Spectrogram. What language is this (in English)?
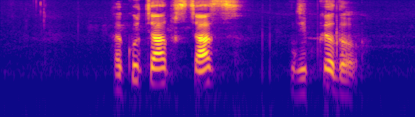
Santali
